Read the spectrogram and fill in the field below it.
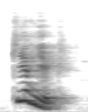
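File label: "kiriek", Breton; petit precis de prononciation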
